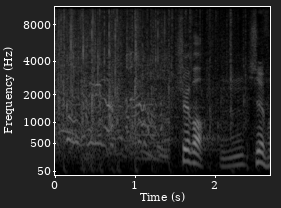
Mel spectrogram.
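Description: A studio audience of young women laughs and cheers.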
